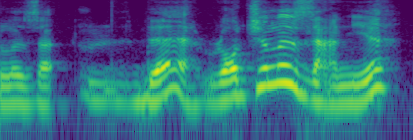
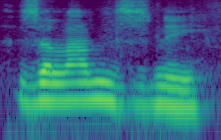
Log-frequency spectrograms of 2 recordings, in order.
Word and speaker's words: Zelazny: Aldiss, got quite a lot of his stuff, some more Roger Lasagna. Roger Zelazny. I think I said it right before, and then I just went wrong that second time.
